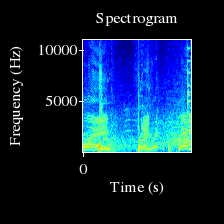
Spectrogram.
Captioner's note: bell dinging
